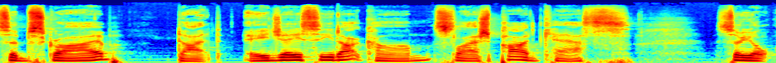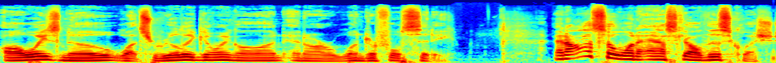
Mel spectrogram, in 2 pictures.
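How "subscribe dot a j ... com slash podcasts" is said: slow, careful, deliberate spelling-out. Repeating a web address for listeners writing it down: said slower. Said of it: "I'm gonna say it slower".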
